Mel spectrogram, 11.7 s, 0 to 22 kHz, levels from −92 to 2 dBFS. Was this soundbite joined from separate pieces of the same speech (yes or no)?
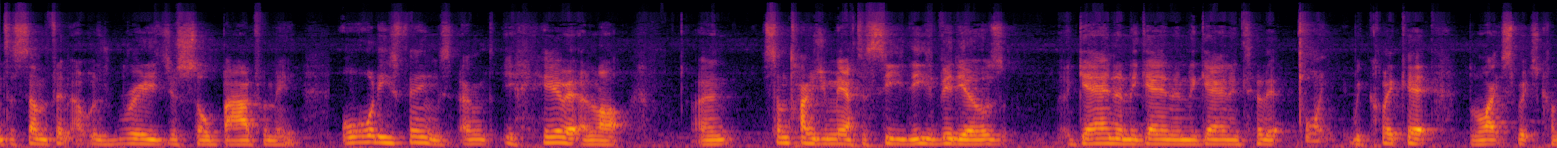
yes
